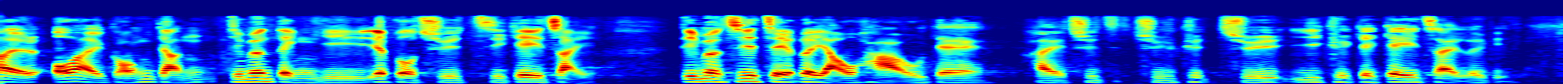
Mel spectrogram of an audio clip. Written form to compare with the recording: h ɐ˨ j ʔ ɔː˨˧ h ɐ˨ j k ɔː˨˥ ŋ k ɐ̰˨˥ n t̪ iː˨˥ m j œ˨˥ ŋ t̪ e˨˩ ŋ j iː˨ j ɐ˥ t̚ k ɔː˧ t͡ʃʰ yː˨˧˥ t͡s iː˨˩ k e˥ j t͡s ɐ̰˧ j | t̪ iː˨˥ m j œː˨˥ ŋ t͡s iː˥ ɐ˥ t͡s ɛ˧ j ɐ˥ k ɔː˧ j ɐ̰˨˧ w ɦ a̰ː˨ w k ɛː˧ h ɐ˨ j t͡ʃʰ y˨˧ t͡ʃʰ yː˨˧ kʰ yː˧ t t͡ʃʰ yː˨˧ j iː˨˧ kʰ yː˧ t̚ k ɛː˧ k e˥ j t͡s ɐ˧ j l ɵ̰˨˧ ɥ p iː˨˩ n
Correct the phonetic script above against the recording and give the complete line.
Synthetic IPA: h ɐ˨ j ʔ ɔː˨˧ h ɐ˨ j k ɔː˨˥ ŋ k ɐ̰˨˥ n t̪ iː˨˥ m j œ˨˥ ŋ t̪ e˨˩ ŋ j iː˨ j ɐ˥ t̚ k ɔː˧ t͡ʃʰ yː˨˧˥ t͡s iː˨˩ k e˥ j t͡s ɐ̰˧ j | t̪ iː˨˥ m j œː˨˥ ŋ t͡s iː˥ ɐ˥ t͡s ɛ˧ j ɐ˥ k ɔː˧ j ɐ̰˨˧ w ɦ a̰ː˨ w k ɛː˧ h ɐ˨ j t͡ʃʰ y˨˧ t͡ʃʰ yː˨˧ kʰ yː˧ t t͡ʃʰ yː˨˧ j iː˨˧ kʰ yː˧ t̚ k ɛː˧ k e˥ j t͡s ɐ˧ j l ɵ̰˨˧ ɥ p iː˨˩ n

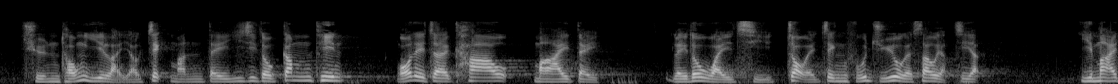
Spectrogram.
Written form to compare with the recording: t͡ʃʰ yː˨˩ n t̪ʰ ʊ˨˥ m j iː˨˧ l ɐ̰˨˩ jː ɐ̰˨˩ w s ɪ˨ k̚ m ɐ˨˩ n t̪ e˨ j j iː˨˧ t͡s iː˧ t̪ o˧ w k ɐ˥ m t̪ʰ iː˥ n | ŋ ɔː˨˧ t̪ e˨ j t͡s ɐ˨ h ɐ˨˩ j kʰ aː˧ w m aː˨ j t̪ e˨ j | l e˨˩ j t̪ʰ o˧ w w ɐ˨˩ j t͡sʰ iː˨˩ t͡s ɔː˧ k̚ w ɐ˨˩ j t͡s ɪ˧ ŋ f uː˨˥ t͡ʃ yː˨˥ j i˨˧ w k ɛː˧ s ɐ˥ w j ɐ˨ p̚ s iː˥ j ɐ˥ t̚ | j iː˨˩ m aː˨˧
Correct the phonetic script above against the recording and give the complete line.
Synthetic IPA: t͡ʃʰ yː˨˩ n t̪ʰ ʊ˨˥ ŋ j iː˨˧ l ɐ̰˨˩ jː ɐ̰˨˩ w t͡s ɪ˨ k̚ m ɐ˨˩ n t̪ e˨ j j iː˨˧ t͡s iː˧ t̪ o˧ w k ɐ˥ m t̪ʰ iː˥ n | ŋ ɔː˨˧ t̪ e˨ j t͡s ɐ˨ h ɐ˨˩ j kʰ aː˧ w m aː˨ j t̪ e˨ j | l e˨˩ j t̪ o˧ w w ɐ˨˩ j t͡sʰ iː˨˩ t͡s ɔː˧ k̚ w ɐ˨˩ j t͡s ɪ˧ ŋ f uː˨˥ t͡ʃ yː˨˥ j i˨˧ w k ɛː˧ s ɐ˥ w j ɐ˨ p̚ t͡s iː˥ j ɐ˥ t̚ | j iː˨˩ m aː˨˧

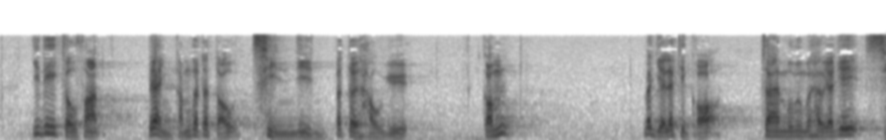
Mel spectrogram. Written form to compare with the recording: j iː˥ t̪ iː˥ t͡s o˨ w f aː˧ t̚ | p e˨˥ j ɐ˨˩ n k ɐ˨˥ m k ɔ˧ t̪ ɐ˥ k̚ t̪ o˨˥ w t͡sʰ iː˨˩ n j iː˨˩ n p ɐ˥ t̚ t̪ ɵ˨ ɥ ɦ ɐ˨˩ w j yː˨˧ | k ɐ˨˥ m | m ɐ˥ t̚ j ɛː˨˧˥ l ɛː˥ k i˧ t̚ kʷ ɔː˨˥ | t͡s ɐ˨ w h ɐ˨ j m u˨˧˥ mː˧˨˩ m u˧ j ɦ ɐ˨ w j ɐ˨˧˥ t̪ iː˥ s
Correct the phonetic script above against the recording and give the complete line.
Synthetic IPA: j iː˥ t̪ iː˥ t͡s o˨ w f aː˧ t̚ | p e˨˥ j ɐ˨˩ n k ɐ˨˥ m k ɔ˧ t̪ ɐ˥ k̚ t̪ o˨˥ w t͡sʰ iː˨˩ n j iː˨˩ n p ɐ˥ t̚ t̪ ɵ˨ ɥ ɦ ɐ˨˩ w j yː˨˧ | k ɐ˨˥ m | m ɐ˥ t̚ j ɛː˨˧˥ l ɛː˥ k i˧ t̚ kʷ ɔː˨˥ | t͡s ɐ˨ w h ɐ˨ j m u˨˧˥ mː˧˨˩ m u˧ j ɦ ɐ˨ w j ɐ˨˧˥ t̪ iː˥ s

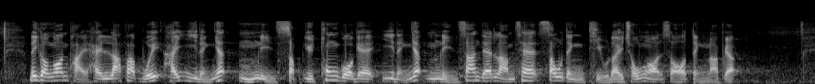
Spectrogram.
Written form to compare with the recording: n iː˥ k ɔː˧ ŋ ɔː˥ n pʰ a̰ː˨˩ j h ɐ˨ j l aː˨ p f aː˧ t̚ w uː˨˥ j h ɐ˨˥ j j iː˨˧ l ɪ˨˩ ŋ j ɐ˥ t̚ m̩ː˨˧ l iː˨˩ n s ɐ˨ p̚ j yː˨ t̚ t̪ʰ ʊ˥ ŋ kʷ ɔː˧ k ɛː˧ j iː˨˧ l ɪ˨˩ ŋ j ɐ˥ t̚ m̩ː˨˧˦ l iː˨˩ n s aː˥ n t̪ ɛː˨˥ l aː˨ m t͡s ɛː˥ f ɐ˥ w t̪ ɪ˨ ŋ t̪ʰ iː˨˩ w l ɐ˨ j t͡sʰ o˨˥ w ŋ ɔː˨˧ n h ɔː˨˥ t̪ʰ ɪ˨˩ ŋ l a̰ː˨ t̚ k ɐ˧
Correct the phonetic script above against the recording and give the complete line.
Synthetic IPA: n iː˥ k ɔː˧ ŋ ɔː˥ n pʰ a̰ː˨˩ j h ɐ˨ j l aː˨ p f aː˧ t̚ w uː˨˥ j h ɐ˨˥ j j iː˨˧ l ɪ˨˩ ŋ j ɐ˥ t̚ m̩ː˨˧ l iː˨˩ n s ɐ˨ p̚ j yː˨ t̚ t̪ʰ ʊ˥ ŋ kʷ ɔː˧ k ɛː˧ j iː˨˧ l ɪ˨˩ ŋ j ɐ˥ t̚ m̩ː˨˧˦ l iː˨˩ n s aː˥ n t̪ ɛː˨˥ l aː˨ m t͡sʰ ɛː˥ s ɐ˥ w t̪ ɪ˨ ŋ t̪ʰ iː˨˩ w l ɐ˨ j t͡sʰ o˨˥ w ŋ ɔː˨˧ n s ɔː˨˥ t̪ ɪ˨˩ ŋ l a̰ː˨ p̚ k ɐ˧

